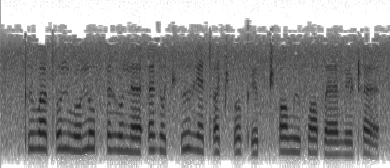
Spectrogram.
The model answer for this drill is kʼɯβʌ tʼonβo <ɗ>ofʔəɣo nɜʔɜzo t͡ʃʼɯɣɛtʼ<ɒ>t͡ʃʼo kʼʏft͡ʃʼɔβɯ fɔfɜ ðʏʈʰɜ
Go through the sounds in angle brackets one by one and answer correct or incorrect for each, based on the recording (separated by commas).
incorrect, incorrect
